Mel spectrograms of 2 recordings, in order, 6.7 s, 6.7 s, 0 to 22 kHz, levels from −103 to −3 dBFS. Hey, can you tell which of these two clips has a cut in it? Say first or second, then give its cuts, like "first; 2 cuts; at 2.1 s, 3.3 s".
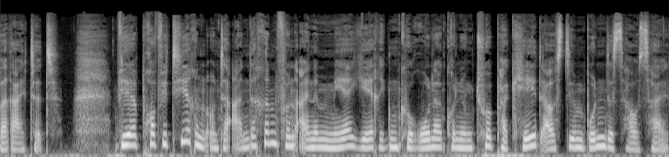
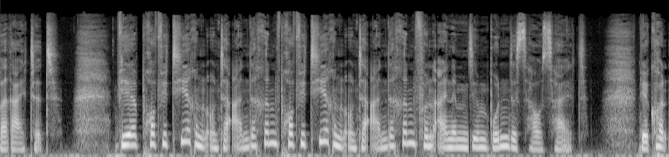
second; 2 cuts; at 2.8 s, 4.7 s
